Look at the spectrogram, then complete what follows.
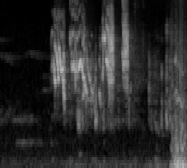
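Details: Happy budgerigar chirping in a fast, bright chattering burst of high warbled notes and squeaks, ending with a low thud and rustle.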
